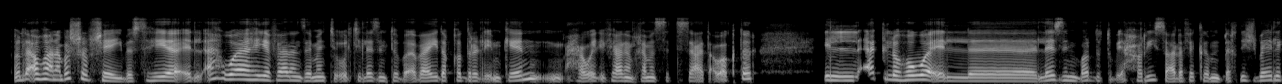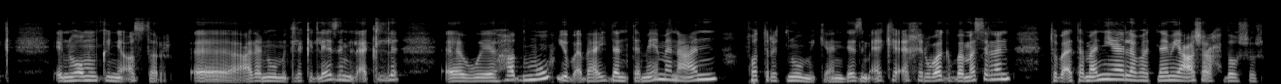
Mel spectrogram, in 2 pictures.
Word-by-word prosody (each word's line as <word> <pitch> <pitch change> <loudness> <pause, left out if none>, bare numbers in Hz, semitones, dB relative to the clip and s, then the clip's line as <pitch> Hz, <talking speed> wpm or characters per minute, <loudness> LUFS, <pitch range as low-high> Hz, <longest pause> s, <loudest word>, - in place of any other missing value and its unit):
لأ، - - +3
هو 250 - +1
أنا 215 -3 +4
باشرب 255 -2 0
شاي 160 -7 +3
بس 150 +4 -5
هي 180 0 +5
القهوة 235 -4 +3
هي 210 -2 +3
فعلًا 195 -1 0
زي 170 0 -3
ما 175 - 0
أنتِ 175 - -7
قُلتِ - - -6
لازم 170 -1 -4
تبقى 165 +1 -4
بعيدة 170 +3 +2
قدر 175 0 -5
الإمكان، 190 - 0 0.2
حوالي - - -2
فعلًا 165 -2 0
5 160 +1 -3
6 - - -16
ساعات - - -3
أو - - -2
أكتر، 255 0 -1 0.7
الأكل 200 +5 +1
هو 210 +2 +5
ال 160 -1 +1 0.8
لازم 190 -3 0
برضه 175 +1 -5
تبقي - - -7
حريصة 185 -2 -3
على 145 +2 -1
فكرة 165 0 -7
ما 155 - -1
بتاخديش 185 +5 -7
بالك 195 +1 -3 0.5
إن 165 +2 +1
هو 185 +1 +4
ممكن 185 -3 -1
يأثّر، - - -5 0.2
آآ، 60 0 +1
على 170 - -1
نومِك 160 -2 -2
لكن 165 - -4
لازم 210 -3 -1
الأكل، - - -1 0.5
آآ، 155 +1 +3
وهضمُه 180 - +1
يبقى 185 - 0
بعيدًا 175 +1 +1
تمامًا 215 +7 0
عن 230 +8 +3 0.3
فترة 190 -3 -4
نومِك، 175 -5 -1
يعني 145 -1 -2
لازم 170 - -2
اك - - -3
آخِر 185 -3 -1
وجبة 170 -1 +2
مثلًا، 230 +7 +1 0.4
تبقى - - +2
20:00 225 +6 +3
لو 200 -3 +3
هتنامي 185 +2 +2
22:00 - - +5
23:00. 160 -3 -6
180 Hz, 160 wpm, -24 LUFS, 165-210 Hz, 0.8 s, هي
